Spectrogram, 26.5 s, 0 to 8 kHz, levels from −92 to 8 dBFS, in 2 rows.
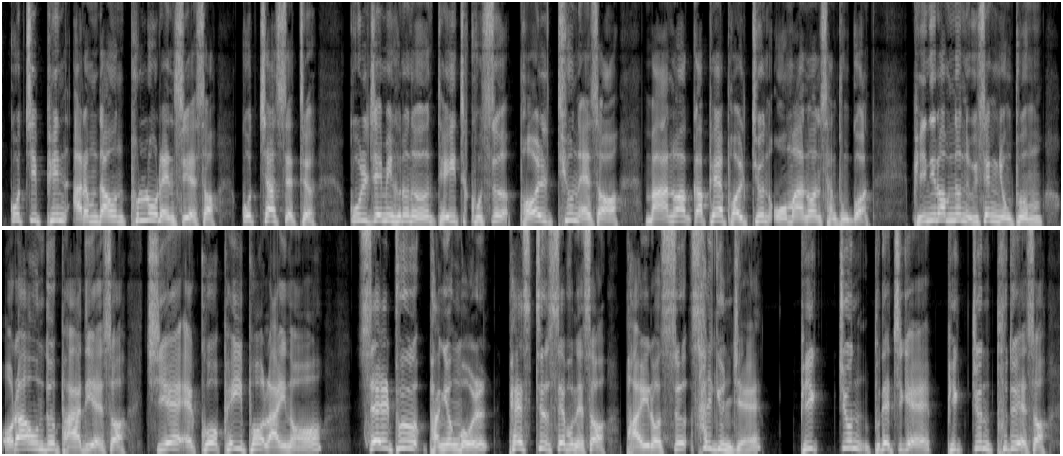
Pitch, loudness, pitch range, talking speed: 205 Hz, -16 LUFS, 175-225 Hz, 225 characters per minute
